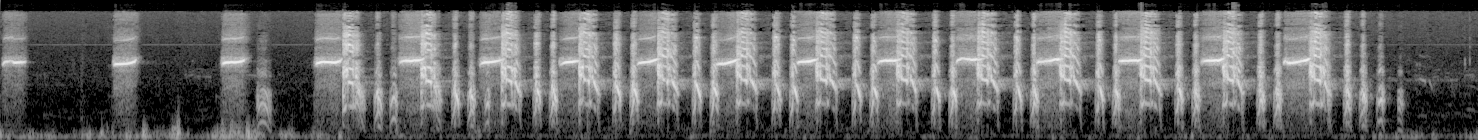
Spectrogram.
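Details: A grey francolin, or teetar, starts with a few separate high whistled notes, then launches into a long, fast series of ringing phrases. Each phrase is a whistle dropping into raspy lower notes, repeating almost twice a second.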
